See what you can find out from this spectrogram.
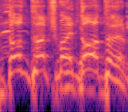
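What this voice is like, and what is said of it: Angry Greek accent. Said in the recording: “a Greek accent? ... Diner owner? ... the angriest version of a Greek accent”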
